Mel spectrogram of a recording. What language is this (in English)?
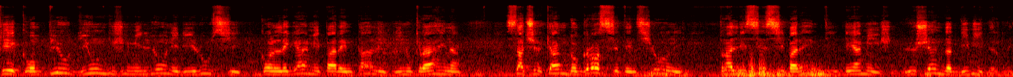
Italian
